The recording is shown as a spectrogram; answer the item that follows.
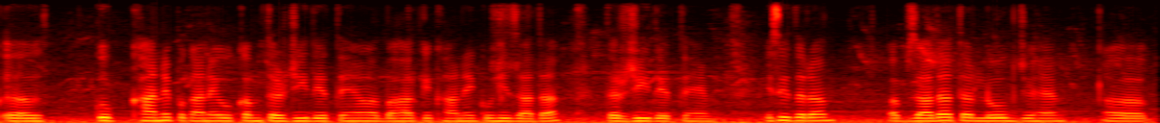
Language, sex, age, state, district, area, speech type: Urdu, female, 30-45, Uttar Pradesh, Aligarh, urban, spontaneous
